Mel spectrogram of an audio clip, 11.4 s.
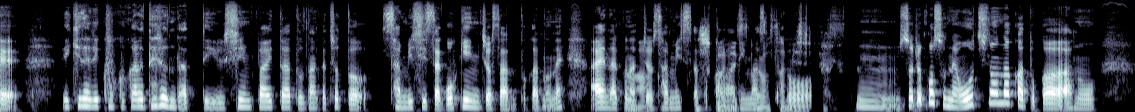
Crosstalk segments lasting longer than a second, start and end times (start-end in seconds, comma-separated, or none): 6.3-8.1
